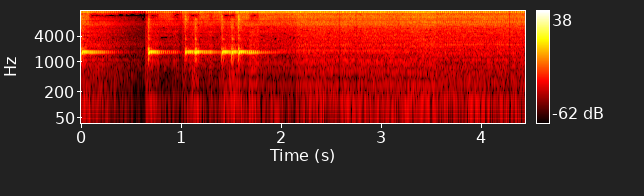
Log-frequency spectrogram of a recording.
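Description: Neon-sign sound effects: a string of sharp electric clicks, each with a short high ring, coming faster and closer together over the first two seconds. A low, steady electrical hum follows.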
